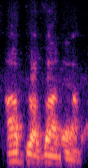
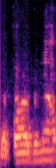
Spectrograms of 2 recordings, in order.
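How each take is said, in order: First: The name begins with 'abra', with r before a. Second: The name begins with 'abar', with r after a. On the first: This is probably how he said his own name. The speaker calls it right. "Probably correct is Abravanel" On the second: This is the popular form used in yeshivas. The speaker calls it wrong. "Abarbanel is perhaps if you go to yeshiva"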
